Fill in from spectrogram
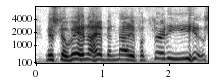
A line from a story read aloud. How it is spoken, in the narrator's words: sobbed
